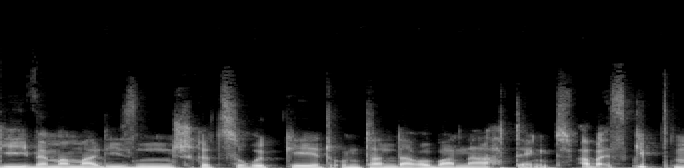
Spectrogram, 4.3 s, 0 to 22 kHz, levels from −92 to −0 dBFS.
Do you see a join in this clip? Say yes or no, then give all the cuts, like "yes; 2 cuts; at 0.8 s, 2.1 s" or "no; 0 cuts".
no; 0 cuts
